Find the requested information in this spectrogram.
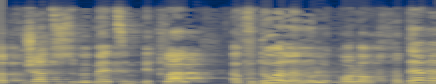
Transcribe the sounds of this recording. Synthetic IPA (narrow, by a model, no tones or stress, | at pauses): at̪χuʃazoʃebemɛt͡sembiχlalavd̪uelanulekolod̪χad̪eʁe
